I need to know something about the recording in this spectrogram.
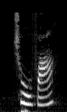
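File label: "处罚", Mandarin Chinese; chinese flashcards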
